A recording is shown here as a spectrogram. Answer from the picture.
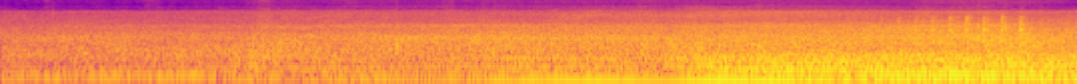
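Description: City road traffic passing on a wide multi-lane avenue, a steady noise that grows louder through the clip, with a deep low rumble building in the second half as heavier vehicles go by.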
